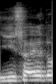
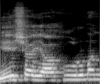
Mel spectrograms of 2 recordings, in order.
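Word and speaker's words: ישעיהו: 근데 구약 성경에는 이사야도 없고 예레미야도 없고 에스겔도 없습니다. 히브리어 발음으로는 예야후 혹은 예야 근데 예야후서에는 예야라고는 발음이 없어요. 그냥 예샤 야후로만 나와 있어요.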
